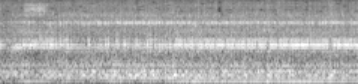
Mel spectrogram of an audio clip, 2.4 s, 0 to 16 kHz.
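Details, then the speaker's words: 2004 Hyundai Sonata 2.7 L: steady high whine under the hood while the steering wheel is turned, loud in both directions, with fluid bubbling in the reservoir; the power steering pump is defective and needs replacing. "all right guys so that's it i hope you heard that this power steering pump is bad we gotta replace it"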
